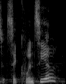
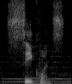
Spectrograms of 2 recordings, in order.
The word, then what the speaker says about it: Sequence: to save his life it's the fiend Smith or fiend Smith sequence sequence maybe I'm pronouncing it wrong but i c s e q u e n c is spell sequence not sequencia drives me nuts anyway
